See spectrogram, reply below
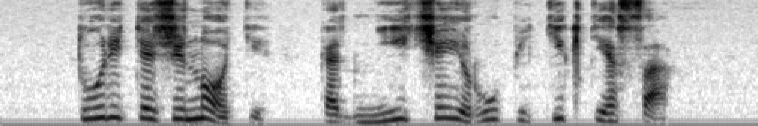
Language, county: Lithuanian, Vilnius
